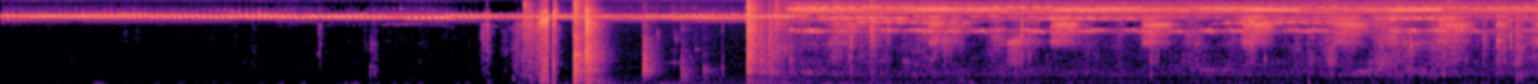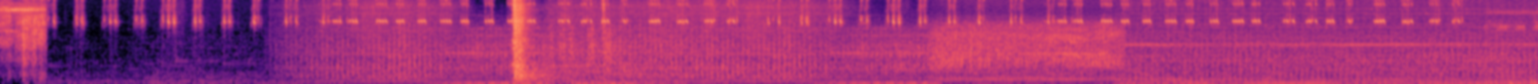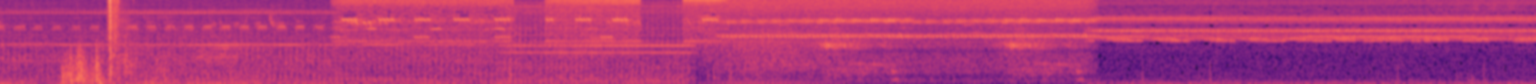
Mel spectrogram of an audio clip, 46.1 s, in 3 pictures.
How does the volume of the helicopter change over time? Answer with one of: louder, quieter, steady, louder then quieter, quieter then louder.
steady.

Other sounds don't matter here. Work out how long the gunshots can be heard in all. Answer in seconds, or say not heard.
6 s.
